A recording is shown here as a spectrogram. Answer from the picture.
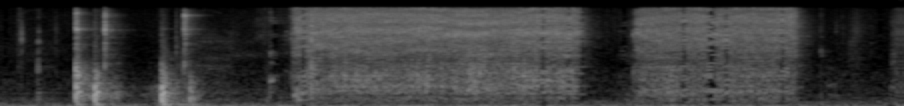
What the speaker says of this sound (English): Spraying it with brake cleaner.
